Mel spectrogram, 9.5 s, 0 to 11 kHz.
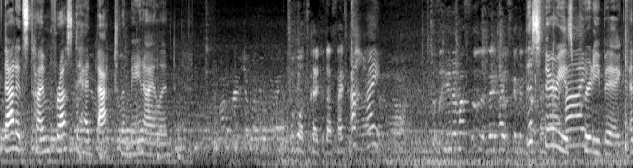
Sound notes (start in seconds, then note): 4.4 speaking foreign language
